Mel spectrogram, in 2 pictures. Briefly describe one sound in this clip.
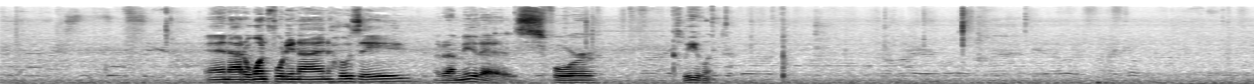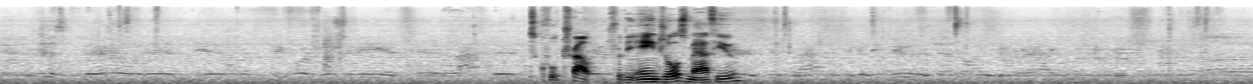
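Cards rustle and slide in a man's hands.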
